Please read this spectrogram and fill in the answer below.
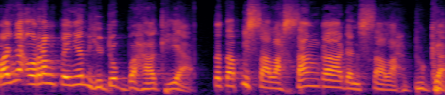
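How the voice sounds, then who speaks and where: The man's tone is animated, and his pitch swings very widely. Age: 60s. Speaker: religious motivational speaker. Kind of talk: seminar talk.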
